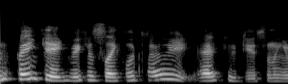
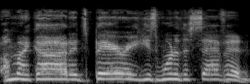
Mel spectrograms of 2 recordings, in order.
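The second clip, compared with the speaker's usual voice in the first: put-on shouting, higher; 4 semitones higher than usual. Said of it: "you yell out".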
